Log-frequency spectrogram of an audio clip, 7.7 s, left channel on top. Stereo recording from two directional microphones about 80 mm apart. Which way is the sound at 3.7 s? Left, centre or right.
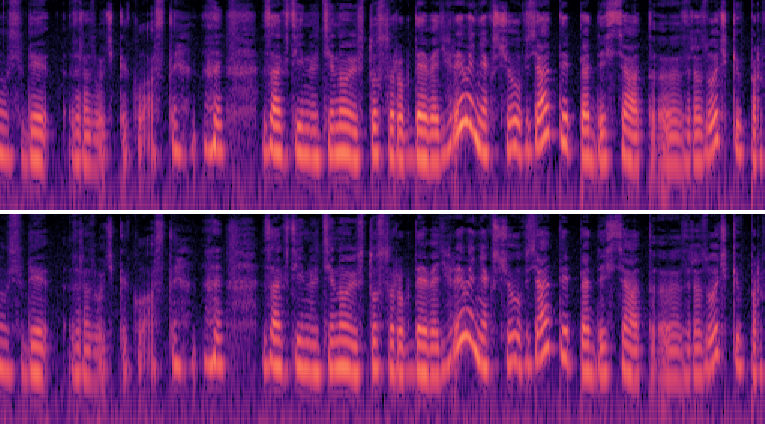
Left.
